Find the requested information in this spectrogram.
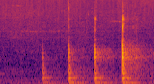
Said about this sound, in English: And here's the difference between me and Jesus. There's a lot of differences. I come to your house and knock on the door.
